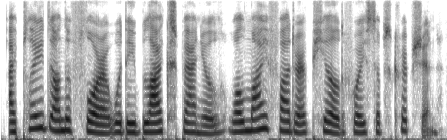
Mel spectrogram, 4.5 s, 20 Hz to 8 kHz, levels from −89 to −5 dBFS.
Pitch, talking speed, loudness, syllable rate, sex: 210 Hz, 215 wpm, -17 LUFS, 5.4 syllables/s, female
